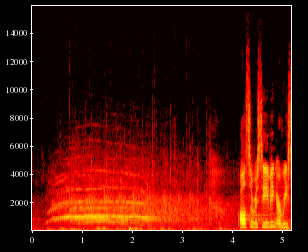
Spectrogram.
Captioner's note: audience cheering; audience applauding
